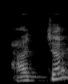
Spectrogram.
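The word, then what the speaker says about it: حجّ: But this is, we don't pronounce it like that. We pronounce it with the shadda. Hajja yahujju, yahjuju, hajaja yahjuju.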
